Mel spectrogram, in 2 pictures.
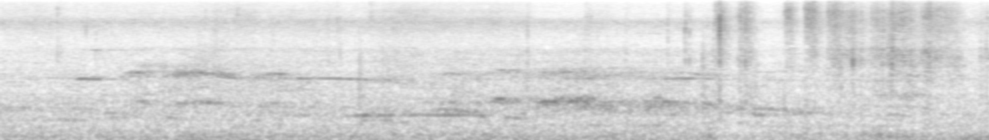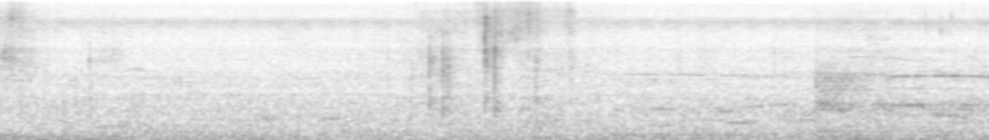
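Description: A rooster crowing faintly over the first few seconds, then the paper pages of an instruction booklet being flipped: a quick run of crisp rustles, with one more short rustle about two seconds later.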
